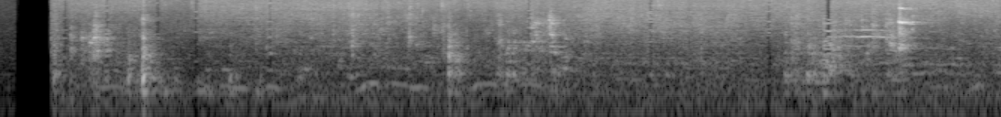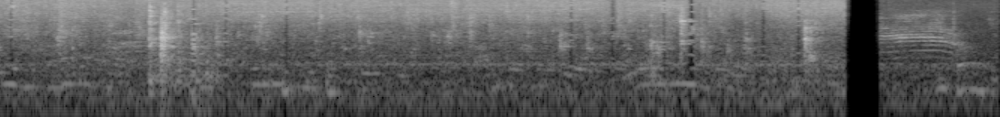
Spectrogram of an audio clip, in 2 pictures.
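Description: Cats meow loudly and eagerly.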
